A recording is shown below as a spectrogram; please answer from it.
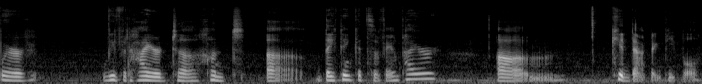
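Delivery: secretive, barely voiced, hushed whisper under the breath. Voicing a character telling the group about the hired hunt: whispering under his breath. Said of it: "whispers to you guys under his breath".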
